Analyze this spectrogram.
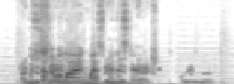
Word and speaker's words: Westminster: I urge the Labor government at Westminsterly approach. Huh? It's pronounced Westminster. It's not Minister. Westminster. There's no extra I. You're putting an extra I in there.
